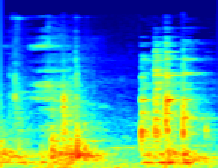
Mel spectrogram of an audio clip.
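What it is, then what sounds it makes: Metal candle holders. Old, heavily used metal candle holders, dented and still bearing wax drips, are handled and knocked together. Metallic clinks ring out in a quick series of short, bright hits. The holders are genuine antiques from Bukidnon, Mindanao.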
